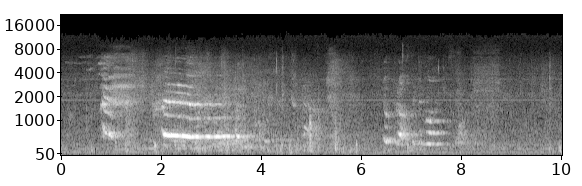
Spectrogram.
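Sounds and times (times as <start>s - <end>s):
woman wailing: 2.0s - 3.9s.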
